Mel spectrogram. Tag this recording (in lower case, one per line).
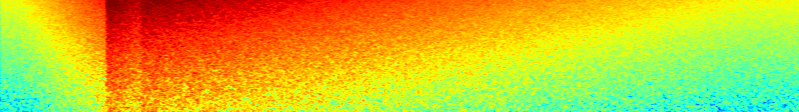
hiss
